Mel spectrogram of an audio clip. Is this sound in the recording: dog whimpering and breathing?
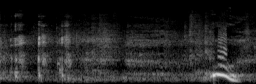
yes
